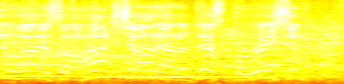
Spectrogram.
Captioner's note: crowd cheering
